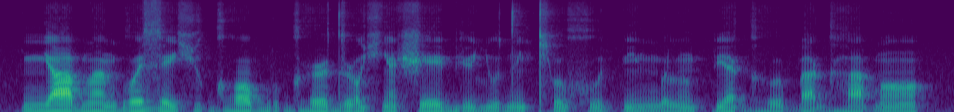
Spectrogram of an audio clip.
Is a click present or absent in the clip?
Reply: absent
